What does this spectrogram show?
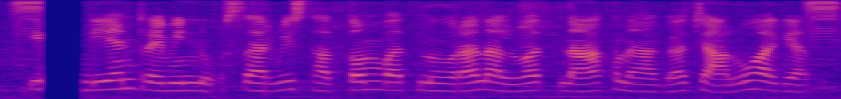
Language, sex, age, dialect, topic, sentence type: Kannada, female, 18-24, Northeastern, banking, statement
